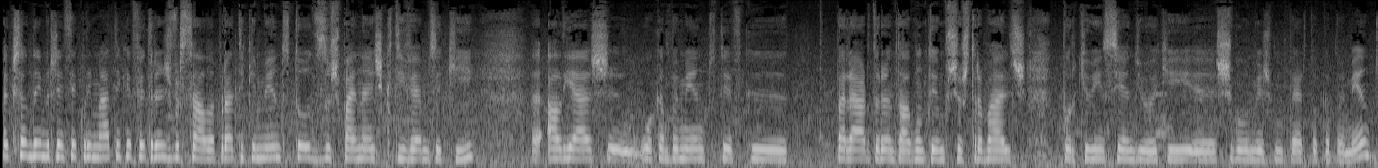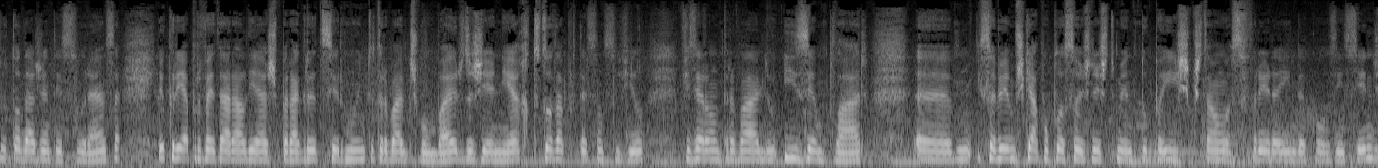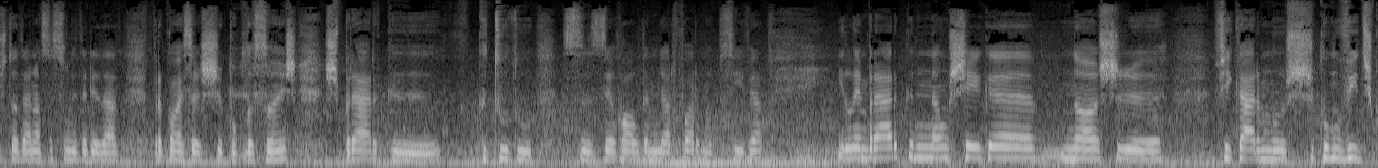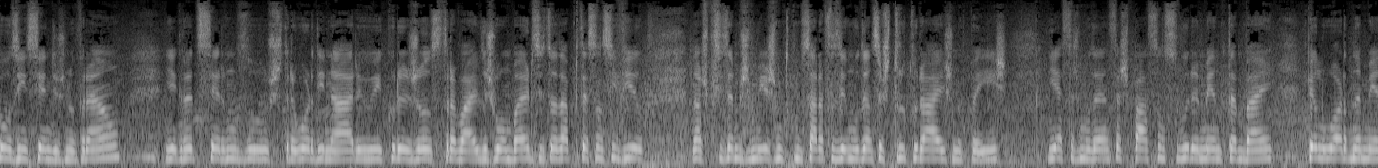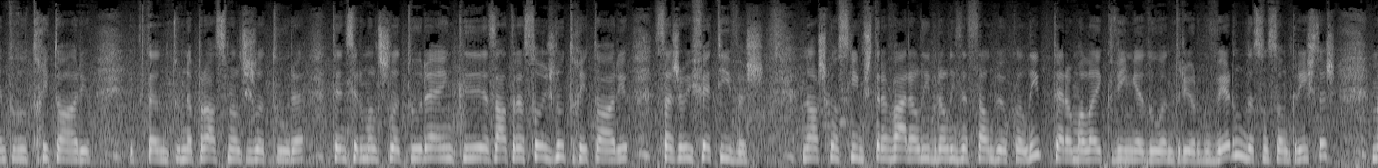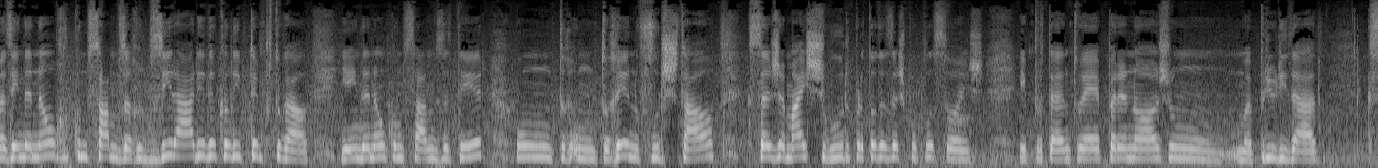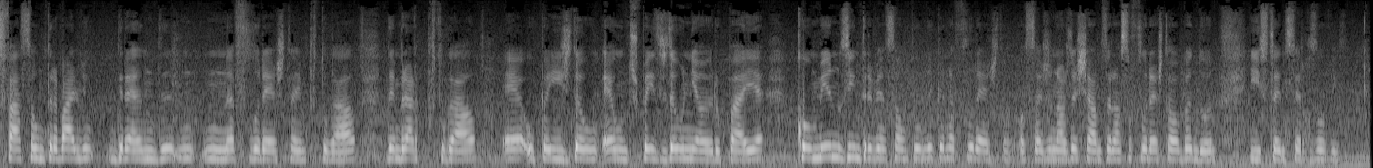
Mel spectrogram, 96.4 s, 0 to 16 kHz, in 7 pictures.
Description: Falando aos jornalistas à margem do plenário com os cerca de 200 jovens que participaram no acampamento, e que tiveram o incêndio que lavrou no sábado em Abrantes a poucos metros de distância, a dirigente partidária disse que “nas próximas legislaturas, tem de ser uma legislatura em que as alterações no território sejam efetivas”.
